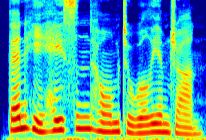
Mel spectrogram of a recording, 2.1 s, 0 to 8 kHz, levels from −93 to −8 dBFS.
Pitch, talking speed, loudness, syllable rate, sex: 195 Hz, 205 wpm, -17 LUFS, 5.4 syllables/s, female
